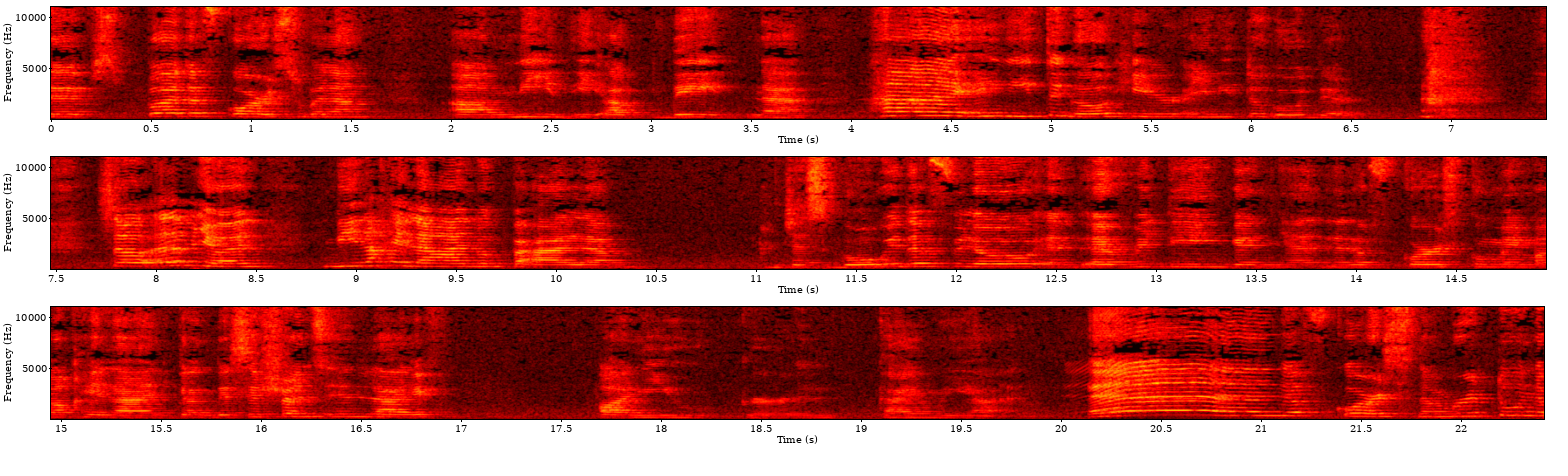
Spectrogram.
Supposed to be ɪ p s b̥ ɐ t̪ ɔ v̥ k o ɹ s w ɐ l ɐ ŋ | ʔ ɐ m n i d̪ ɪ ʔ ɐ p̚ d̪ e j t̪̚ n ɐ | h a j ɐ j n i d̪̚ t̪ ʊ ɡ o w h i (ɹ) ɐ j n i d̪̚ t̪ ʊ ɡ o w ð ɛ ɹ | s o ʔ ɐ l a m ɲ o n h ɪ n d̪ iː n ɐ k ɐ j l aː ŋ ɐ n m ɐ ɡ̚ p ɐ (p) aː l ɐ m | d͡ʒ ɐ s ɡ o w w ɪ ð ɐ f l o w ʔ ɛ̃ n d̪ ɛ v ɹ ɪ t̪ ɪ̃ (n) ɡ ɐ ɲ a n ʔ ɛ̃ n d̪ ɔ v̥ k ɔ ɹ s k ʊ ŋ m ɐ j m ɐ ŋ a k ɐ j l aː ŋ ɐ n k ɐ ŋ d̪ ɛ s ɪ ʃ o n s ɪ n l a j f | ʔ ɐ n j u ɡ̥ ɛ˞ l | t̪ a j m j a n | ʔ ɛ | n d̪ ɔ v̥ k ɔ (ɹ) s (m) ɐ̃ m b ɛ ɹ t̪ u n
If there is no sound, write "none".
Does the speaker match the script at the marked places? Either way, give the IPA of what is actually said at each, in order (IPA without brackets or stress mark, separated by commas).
ɹ, ʔ, ŋ, ɹ, n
